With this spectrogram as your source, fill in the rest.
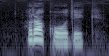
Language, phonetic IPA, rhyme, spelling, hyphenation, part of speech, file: Hungarian, [ˈrɒkoːdik], -oːdik, rakódik, ra‧kó‧dik, verb, Hu-rakódik.ogg
- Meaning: to be deposited, settle on, to, or into something (with lative suffixes)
